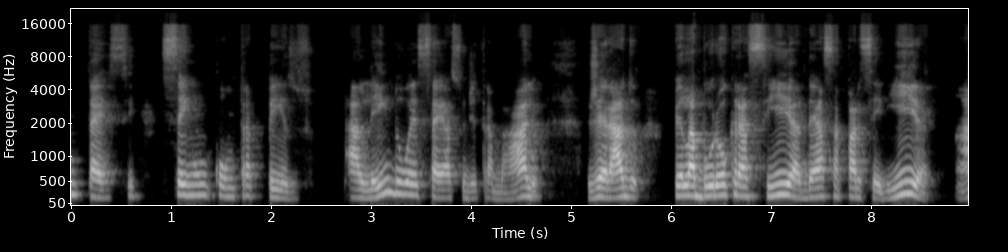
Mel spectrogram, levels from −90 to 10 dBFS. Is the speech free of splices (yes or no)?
no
